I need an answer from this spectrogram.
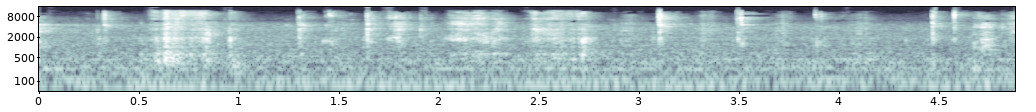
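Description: Mukbang eating sounds of chicken leg pieces being eaten by hand: irregular wet clicks and smacks of chewing, with the meat being pulled from the bone and handled in gravy.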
